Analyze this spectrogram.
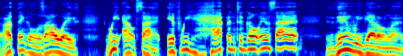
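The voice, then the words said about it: Strained, hoarse voice from illness. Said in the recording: “If y'all hear me talking a little funny, I'm kind of losing my voice. ... I'm a little sick.”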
